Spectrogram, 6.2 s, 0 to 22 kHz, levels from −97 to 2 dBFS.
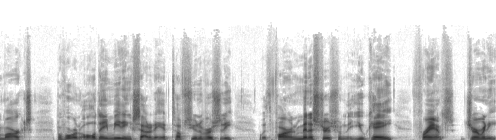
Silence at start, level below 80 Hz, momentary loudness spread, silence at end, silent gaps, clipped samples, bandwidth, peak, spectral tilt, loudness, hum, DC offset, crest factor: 0 s; -66 dBFS; 13 LU; 0 s; none; under 0.1%; 16.5 kHz; -4 dBFS; -4 dB/octave; -25 LUFS; none; under 0.1%; 22 dB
